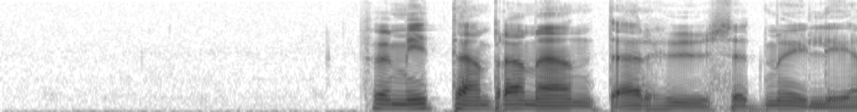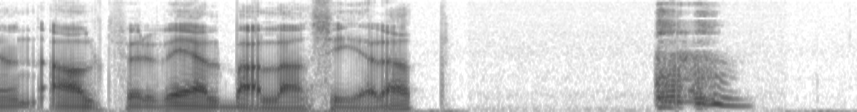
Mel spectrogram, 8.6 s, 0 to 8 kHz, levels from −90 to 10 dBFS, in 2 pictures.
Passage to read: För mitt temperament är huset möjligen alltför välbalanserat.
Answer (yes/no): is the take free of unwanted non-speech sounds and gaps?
no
